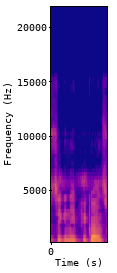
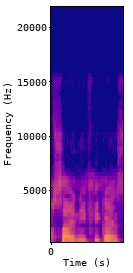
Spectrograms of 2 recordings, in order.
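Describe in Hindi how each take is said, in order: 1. पहला अक्षर 'sig' जैसा सुनाई देता है। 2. पहला अक्षर 'sigh' जैसा सुनाई देता है। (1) "ज़्यादातर से ज़्यादा लोग सिग्निफिकेंस ही पढ़ते हैं" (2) "आप साइनिफिकेंस भी पढ़ सकते हो"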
